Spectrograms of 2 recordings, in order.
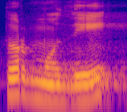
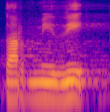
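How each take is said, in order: First: The first two syllables have the vowel u. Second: The first syllable has a, the second i. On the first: "boleh dibaca dengan Turmuzi" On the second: "boleh dibaca dengan Tarmizi"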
